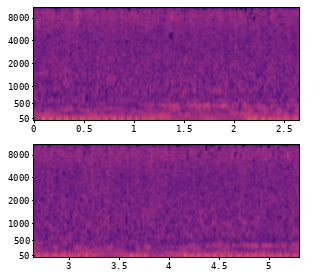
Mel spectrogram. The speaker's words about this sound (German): Und für kleine rhythmische Variationen hörst du jetzt noch so ein paar Tropfen.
